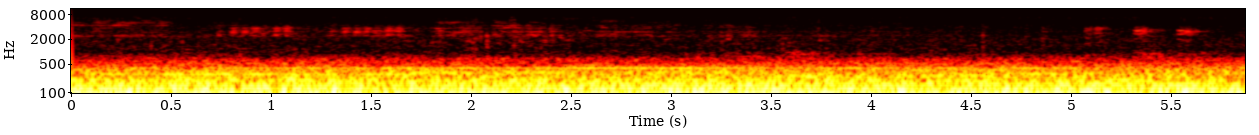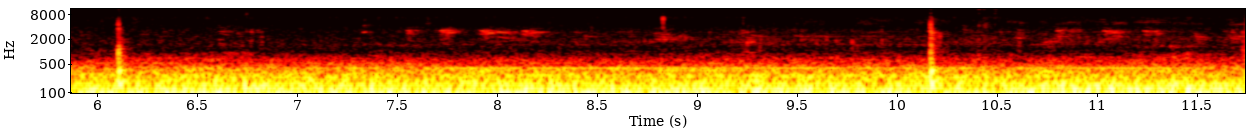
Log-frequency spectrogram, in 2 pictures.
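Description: Wind buffeting the microphone, a steady low rumble, with faint bird chirps behind it and two sharp clicks, about six and ten seconds in.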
